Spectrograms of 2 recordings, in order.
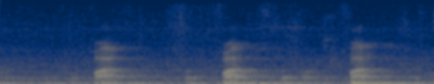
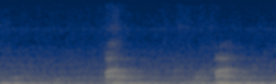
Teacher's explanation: Kalau fa itu keluarnya di antara dua bibir, tapi posisi gigi atas itu nempel di bibir yang bawah.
